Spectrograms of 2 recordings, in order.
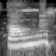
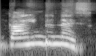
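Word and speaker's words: kindness: काइंडनेस काउंडनेस नहीं काइंडनेस के आई एन डी एन E double S मतलब एस एस काइंडनेस।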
